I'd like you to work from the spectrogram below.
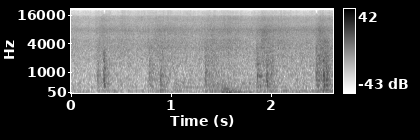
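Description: Chopped cheese cooking on a sizzling griddle, a steady frying hiss broken by a handful of sharp spatula chops and scrapes against the metal, close and fairly loud, with no talking.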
